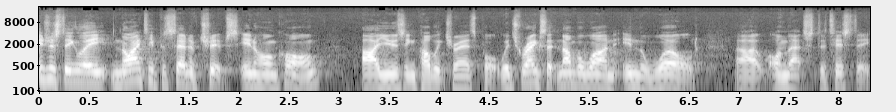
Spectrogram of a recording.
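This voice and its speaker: A man with an Australian accent speaks at a moderate pace, his pitch fairly high and its variation ordinary. The background is quiet. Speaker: transport company executive. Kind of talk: webinar presentation. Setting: online webinar.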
